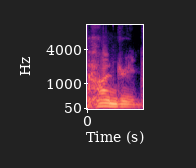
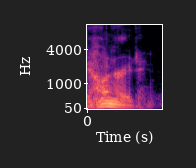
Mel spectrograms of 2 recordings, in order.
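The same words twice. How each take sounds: First: All consonants in the word are clearly pronounced. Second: A consonant in the middle is swallowed. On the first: The speaker calls it right. "like it's supposed to be said" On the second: The speaker calls it wrong. "You're swallowing the consonant"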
